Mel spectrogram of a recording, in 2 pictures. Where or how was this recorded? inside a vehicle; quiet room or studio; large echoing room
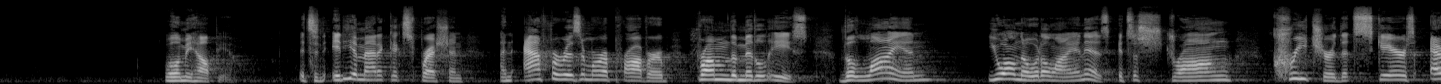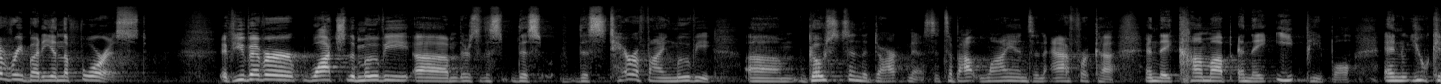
large echoing room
